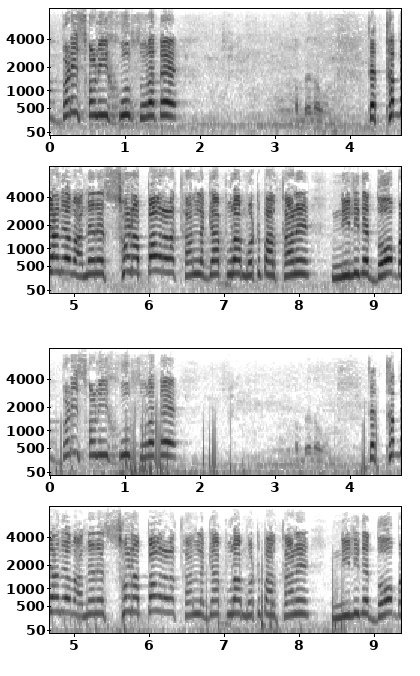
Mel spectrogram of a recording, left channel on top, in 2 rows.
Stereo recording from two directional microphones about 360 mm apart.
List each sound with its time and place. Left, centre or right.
0.2 s a man's voice: left
4.2 s a man's voice: centre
